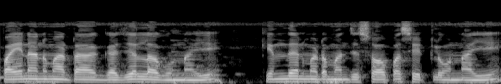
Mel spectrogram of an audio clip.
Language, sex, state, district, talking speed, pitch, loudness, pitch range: Telugu, male, Andhra Pradesh, Manyam, 110 wpm, 115 Hz, -17 LUFS, 110-125 Hz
